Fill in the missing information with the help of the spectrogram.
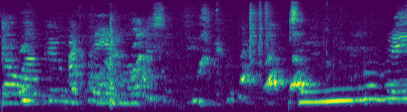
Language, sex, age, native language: Icelandic, other, 11, Icelandic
